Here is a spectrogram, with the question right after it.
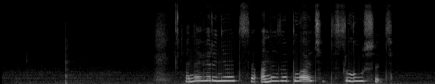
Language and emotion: Russian, sad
